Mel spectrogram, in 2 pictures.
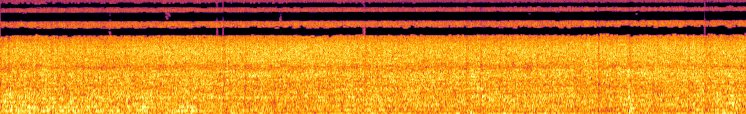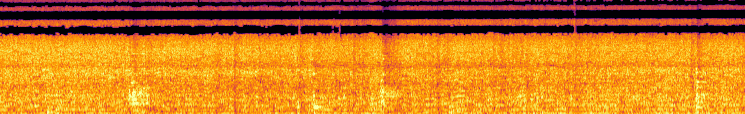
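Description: Steady hiss of chicken pieces frying in a wok, stirred with a metal ladle, with a few light clicks of the ladle against the pan.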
